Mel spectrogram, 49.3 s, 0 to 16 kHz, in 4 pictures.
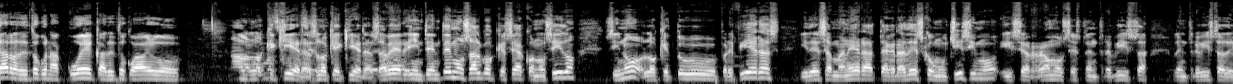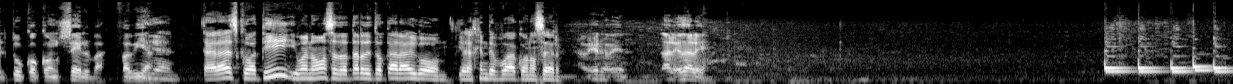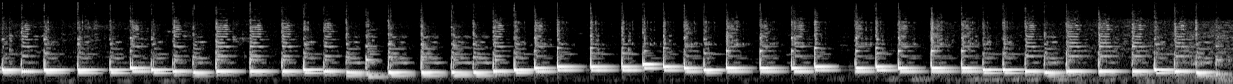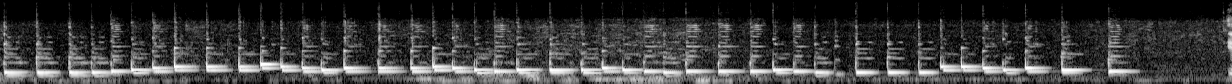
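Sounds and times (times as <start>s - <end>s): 
speech: 0.0s - 19.6s
balafon played live with quick bright melody: 2.6s - 4.2s, 23.3s - 48.9s.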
